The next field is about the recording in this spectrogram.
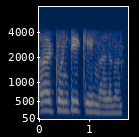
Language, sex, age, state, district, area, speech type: Tamil, female, 18-30, Tamil Nadu, Chennai, urban, conversation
